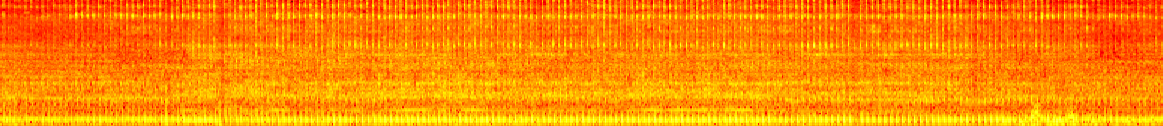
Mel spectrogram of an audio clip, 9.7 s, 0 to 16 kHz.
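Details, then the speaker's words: Sinnis SC125 motorcycle on a cold spring day after sitting, choke off: small single runs at a steady fast idle that won't drop to a lazy tickover; idle speed set too high, adjusted with a screwdriver. "could just say that I've got the rev set too high."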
